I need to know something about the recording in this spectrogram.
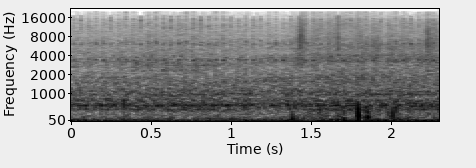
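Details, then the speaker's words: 2011 Suzuki Swift manual three-door petrol, idling in neutral with clutch released, bonnet on: steady low growl from gearbox, goes away when clutch pressed; owner believes worn input shaft bearing. "You see the sound? You you hear the sound this growling sound coming from the gear box. And this comes when the gear box is uh when this comes this sound is only evident when the gearbox uh when the gearbox input shaft bearing is gone."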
